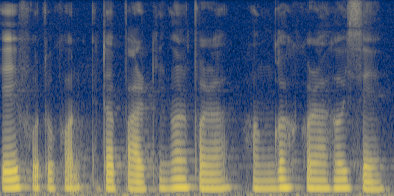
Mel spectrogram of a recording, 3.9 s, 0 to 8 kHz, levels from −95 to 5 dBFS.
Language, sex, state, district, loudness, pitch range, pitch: Assamese, male, Assam, Sonitpur, -16 LUFS, 120-130 Hz, 125 Hz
